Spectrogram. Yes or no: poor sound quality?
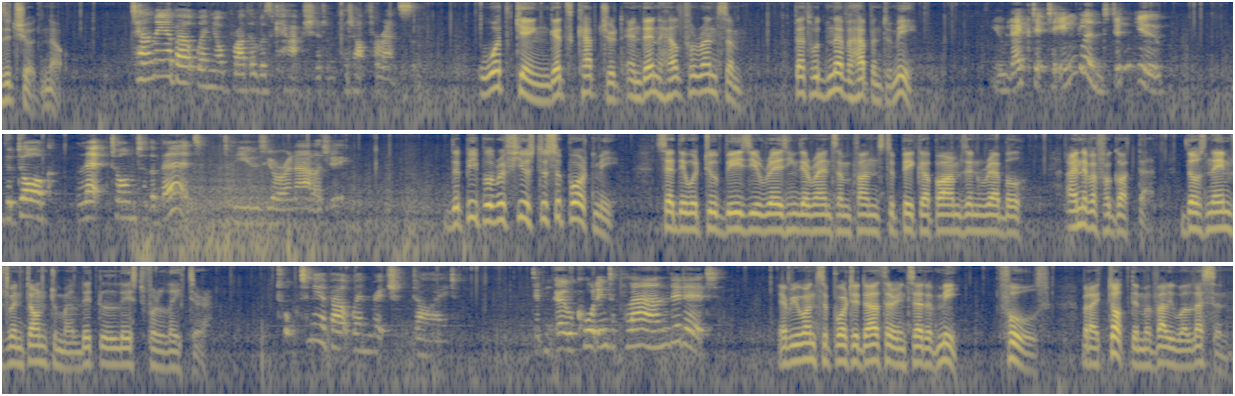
yes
